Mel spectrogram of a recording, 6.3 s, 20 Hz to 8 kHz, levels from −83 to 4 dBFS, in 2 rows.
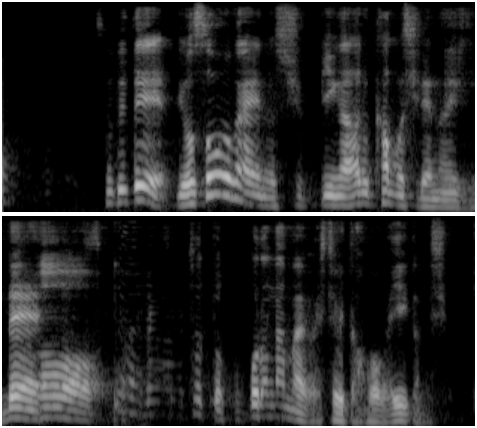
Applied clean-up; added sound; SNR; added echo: neural mask model DeepFilterNet 3.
